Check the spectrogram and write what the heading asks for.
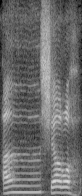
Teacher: انشرہ، نون ساکن کا قاعدہ اخفا کی کریں گے، اور رہ کو پر پڑھیں گے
